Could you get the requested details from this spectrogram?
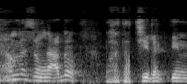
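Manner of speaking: normal talking voice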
